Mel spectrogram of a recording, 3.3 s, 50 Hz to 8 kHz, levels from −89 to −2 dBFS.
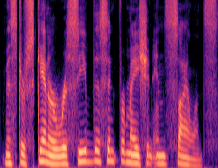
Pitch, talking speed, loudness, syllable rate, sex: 145 Hz, 130 wpm, -18 LUFS, 4.9 syllables/s, male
